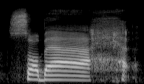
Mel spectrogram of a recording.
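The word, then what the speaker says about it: صباح: So here you can hear the Ha at the end of a word. Sabah. And you want to give it its time to pronounce it clearly.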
